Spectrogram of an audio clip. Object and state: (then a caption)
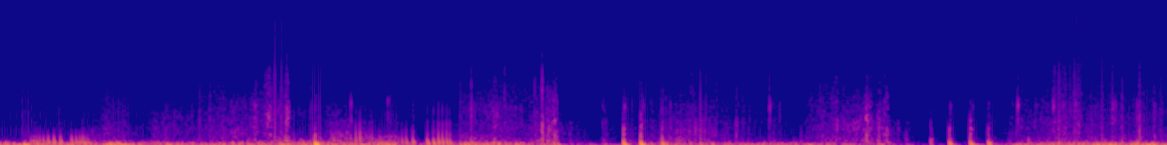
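Foam microphone windscreen being squeezed and scratched. Fingers squeeze and scratch a black foam windscreen on a handheld microphone. The result is a close, muffled, rumbling squish with crackly scratching bursts and short, sharp clicks, almost all of it deep and low.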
